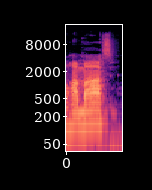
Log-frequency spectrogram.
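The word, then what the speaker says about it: jamás: Because in case of you idiots, I didn't know, Hamas is a Spanish word. It's spelled J-A-M-A-S, means never.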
